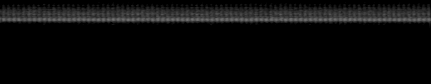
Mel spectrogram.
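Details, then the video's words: Unbroken high-pitched insect chirring from grasshoppers, evenly pulsed at roughly four throbs per second throughout, with no pauses, music or other sounds. "Grass Hopper Sounds"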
